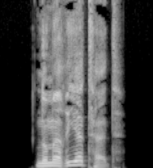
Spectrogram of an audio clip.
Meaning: inflection of nummerieren: 1. second-person plural preterite 2. second-person plural subjunctive II
- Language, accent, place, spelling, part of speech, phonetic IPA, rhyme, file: German, Germany, Berlin, nummeriertet, verb, [nʊməˈʁiːɐ̯tət], -iːɐ̯tət, De-nummeriertet.ogg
